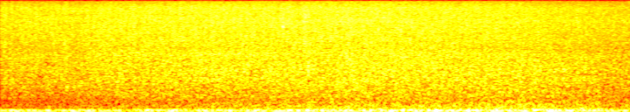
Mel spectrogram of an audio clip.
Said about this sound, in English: Teddy sitting up ahead of him, overlooking the waterfall. He looks down at the swirling torrent below and wrestles with his emotions.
